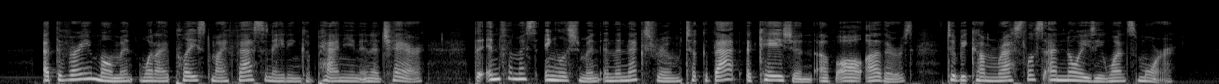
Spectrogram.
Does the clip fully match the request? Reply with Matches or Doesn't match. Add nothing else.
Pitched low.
Doesn't match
